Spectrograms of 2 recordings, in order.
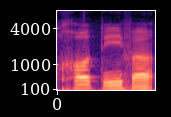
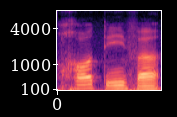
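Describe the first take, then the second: Both takes have the same delivery.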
